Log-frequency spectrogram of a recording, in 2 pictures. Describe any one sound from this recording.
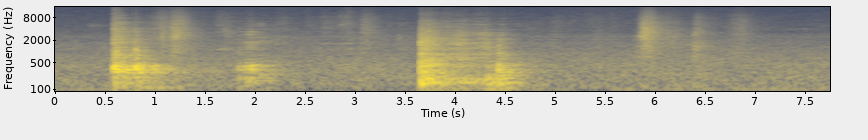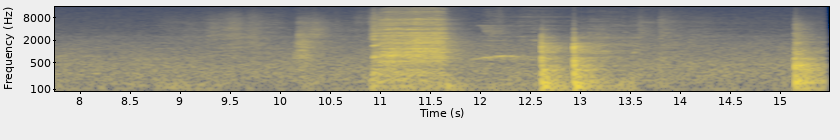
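Ceramic objects clunk and scrape as they are set down on a wooden shelf.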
